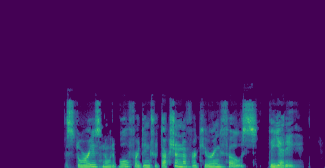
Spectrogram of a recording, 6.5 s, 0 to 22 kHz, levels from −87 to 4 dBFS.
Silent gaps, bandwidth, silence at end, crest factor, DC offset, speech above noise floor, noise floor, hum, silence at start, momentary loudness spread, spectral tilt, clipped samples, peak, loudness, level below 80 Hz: 5.30-5.34 s; 9.4 kHz; 0.55 s; 20 dB; under 0.1%; over 68 dB; under -90 dBFS; none; 1.35 s; 6 LU; -3.5 dB/octave; under 0.1%; -4 dBFS; -22 LUFS; -68 dBFS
